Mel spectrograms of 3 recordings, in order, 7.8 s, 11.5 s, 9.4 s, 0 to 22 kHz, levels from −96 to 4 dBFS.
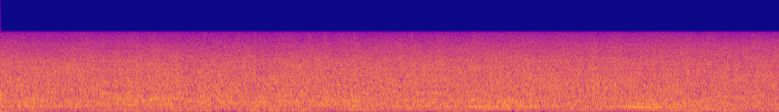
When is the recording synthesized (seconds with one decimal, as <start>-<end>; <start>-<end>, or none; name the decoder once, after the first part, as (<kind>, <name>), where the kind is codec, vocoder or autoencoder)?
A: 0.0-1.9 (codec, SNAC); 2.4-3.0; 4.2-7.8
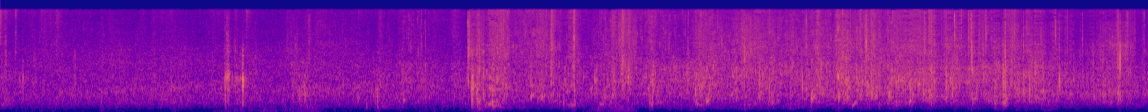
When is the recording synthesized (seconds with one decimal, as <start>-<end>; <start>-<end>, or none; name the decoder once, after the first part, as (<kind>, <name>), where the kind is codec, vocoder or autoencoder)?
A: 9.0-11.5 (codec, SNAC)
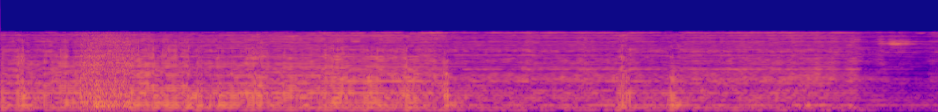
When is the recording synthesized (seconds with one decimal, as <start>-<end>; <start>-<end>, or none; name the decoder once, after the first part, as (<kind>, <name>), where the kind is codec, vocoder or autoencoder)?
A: 0.0-0.8 (vocoder, HiFi-GAN); 1.3-9.4

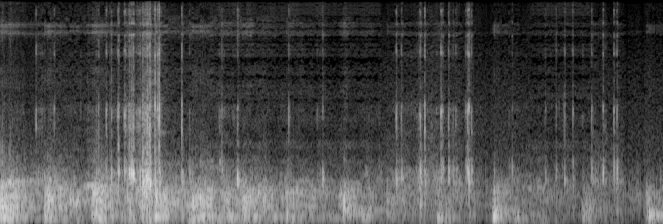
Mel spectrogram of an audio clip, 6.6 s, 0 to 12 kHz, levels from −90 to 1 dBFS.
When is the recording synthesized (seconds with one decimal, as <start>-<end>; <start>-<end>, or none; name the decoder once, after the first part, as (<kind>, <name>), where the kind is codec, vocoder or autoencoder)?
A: 2.1-3.8 (codec, HILCodec); 5.3-5.9

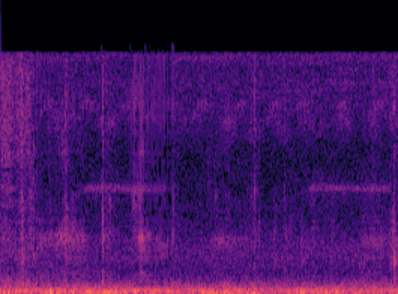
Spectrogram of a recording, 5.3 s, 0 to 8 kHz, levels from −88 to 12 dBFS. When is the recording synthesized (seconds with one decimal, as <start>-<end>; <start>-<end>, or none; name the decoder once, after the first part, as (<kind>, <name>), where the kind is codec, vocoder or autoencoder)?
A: 1.7-2.3 (vocoder, BigVGAN v2)

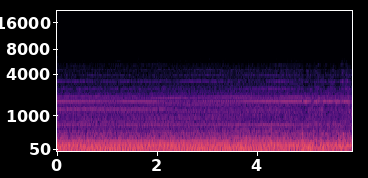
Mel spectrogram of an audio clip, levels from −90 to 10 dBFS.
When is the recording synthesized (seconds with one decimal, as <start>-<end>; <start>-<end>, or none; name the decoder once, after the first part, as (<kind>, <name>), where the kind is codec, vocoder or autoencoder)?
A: 4.9-5.9 (codec, HILCodec)

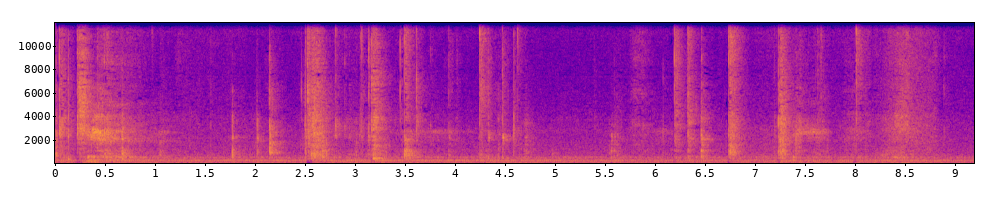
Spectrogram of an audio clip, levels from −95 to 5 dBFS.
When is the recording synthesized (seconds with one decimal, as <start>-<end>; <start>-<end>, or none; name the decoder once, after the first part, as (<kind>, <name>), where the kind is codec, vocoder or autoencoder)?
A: none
